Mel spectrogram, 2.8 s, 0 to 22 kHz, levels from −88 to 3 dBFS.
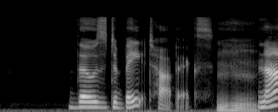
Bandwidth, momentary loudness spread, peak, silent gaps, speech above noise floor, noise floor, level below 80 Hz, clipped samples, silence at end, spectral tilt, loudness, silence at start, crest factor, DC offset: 12 kHz; 15 LU; -8 dBFS; none; 33 dB; -58 dBFS; -44 dBFS; under 0.1%; 0 s; -5.5 dB/octave; -28 LUFS; 0.7 s; 18 dB; under 0.1%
